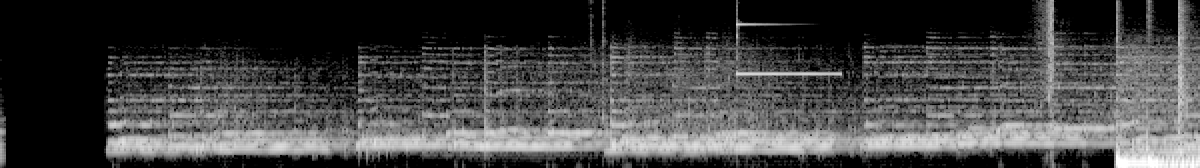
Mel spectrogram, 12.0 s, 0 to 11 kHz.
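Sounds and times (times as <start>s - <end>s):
soft background music: 1.1s - 12.0s
electronic ding chime: 7.4s - 8.6s.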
